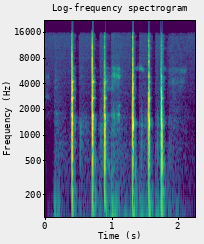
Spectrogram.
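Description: Brick tiles being tapped lightly into place on a mud mortar bed: six sharp, short knocks in quick, uneven succession over about a second and a half.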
